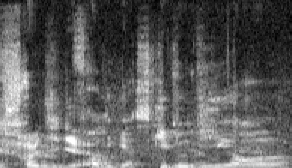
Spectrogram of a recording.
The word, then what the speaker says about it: Freudiger: Alors, pour bien prononcer, Freudiger, c'est Freudiger.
